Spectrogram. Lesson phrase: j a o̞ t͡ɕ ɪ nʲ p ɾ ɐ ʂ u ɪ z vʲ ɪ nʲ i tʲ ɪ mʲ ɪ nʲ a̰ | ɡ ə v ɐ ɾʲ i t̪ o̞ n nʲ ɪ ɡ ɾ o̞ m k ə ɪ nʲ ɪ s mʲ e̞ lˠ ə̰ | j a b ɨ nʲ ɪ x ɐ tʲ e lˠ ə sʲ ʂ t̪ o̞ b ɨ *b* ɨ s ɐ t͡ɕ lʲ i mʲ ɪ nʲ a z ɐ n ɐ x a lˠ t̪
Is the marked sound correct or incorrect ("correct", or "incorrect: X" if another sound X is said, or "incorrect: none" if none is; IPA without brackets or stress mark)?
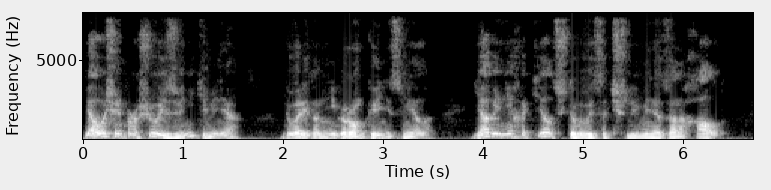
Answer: incorrect: v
